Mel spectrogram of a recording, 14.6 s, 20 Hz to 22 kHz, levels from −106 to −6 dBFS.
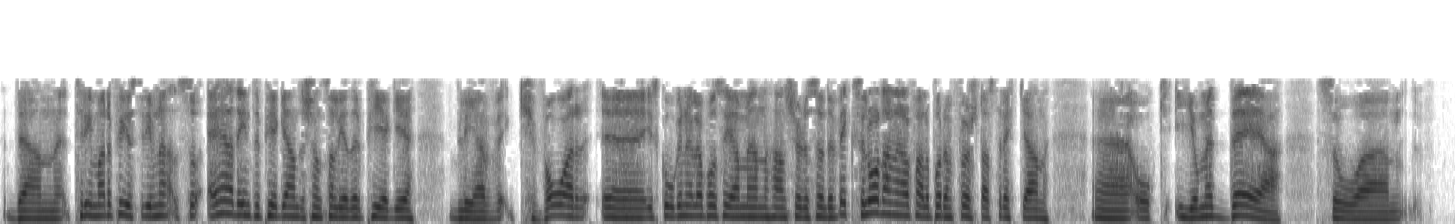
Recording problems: high frequencies cut off; severe; nothing above 5 kHz
garbled, watery; slightly

